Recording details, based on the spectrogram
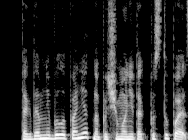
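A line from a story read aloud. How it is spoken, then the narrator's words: Plain. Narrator (Russian): сказал Сим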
